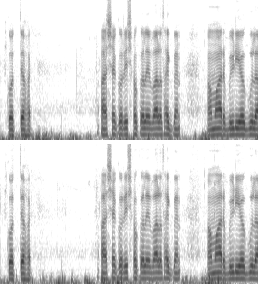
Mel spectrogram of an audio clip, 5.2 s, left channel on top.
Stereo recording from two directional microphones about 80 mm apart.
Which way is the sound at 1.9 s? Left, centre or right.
Left.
